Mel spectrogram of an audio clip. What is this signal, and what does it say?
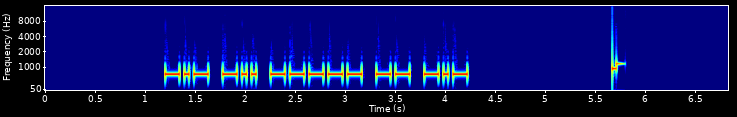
Morse code, heard as a keyed tone, about 25 wpm, 700 Hz. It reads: KD0MK
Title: USA Call Signs - 2x Character Spacing - 25wpm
